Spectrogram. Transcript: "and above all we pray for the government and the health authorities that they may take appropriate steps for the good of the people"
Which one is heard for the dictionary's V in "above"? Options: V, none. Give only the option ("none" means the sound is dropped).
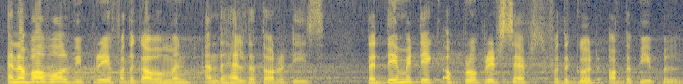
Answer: V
